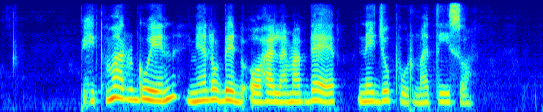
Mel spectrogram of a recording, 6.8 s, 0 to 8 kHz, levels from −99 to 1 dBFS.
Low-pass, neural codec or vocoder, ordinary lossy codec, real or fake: 7.2 kHz; codec, 16 kHz in and 24 kHz out, 0.6 kbps, FocalCodec, streaming, 4096 codes; none; fake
